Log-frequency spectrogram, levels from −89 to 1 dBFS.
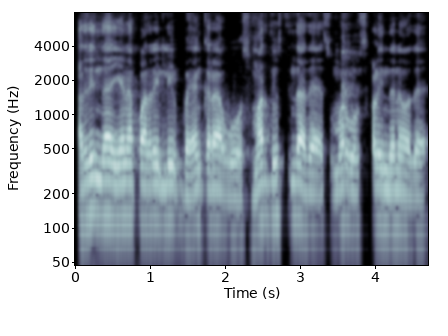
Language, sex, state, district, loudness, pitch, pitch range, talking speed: Kannada, male, Karnataka, Mysore, -18 LUFS, 115 Hz, 105-120 Hz, 155 wpm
